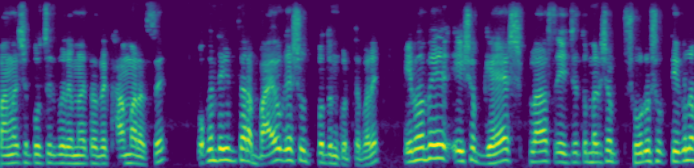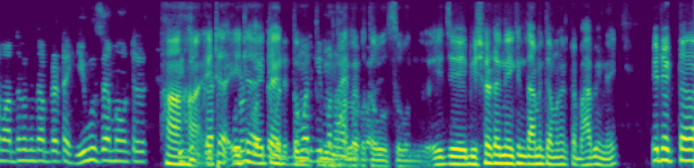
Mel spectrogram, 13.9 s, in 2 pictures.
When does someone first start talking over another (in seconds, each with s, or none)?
8.6 s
